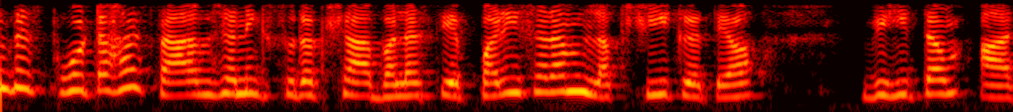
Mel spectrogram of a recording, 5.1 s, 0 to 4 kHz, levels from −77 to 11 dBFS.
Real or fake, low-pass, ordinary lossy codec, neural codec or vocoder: fake; 3.6 kHz; none; codec, 16 kHz, 4.8 kbps, FACodec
